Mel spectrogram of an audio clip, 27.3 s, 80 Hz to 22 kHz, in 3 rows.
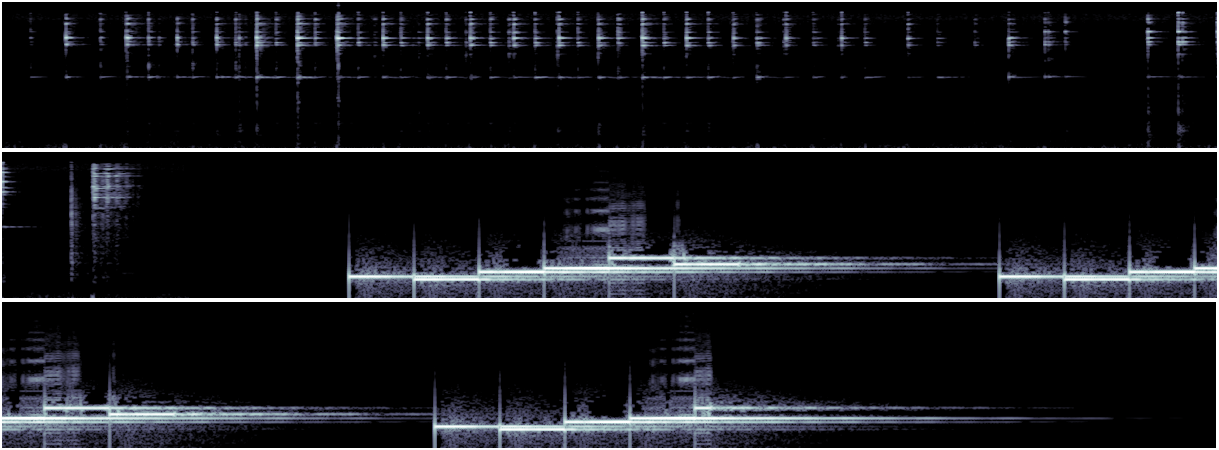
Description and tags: TAI cep melodi 000
This is a melody for my mobile. I want my cellphone rings but not disturbs anyone. If I don't hear the tea spoon noise, the break time bell of the facility rings.
bell, spoon, mobile, alarm, non-disturbing, melody, reverb, tea, phone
